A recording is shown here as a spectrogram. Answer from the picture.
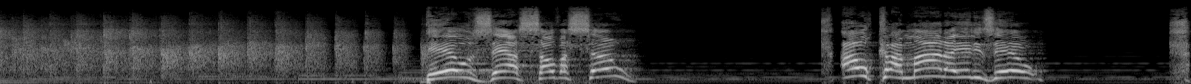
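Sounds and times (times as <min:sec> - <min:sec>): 
audience clapping in a steady rhythmic beat: 0:00.0 - 0:04.4
speech: 0:04.2 - 0:06.4, 0:08.5 - 0:10.5.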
